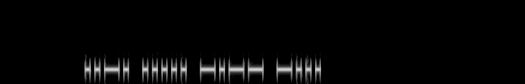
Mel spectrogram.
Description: Morse code, heard as a keyed tone, about 25 wpm, 700 Hz. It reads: F5YB
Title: DXCC-100 Call Signs - 4 Characters - Repeated 3x - 25wpm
